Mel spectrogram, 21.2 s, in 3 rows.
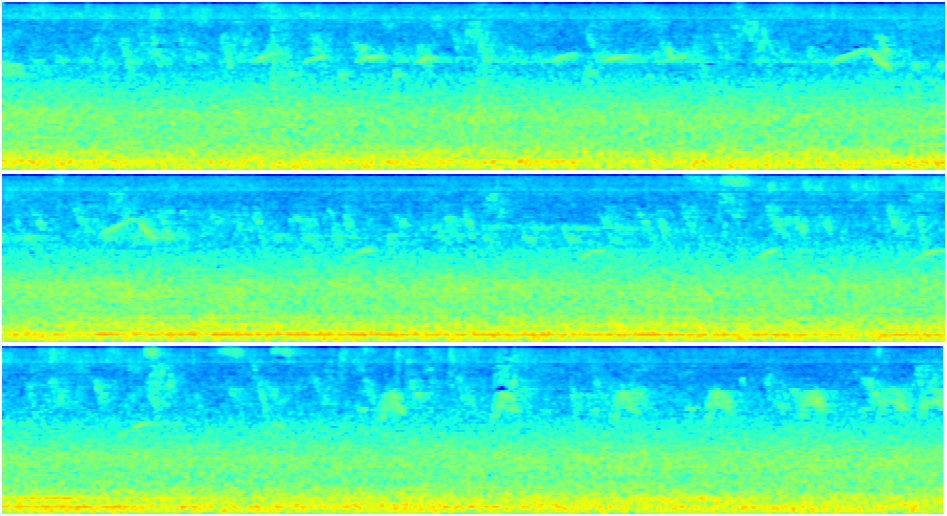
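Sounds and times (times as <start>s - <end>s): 
birds in a residential park: 0.0s - 21.1s
wind in a residential park: 0.0s - 21.1s.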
